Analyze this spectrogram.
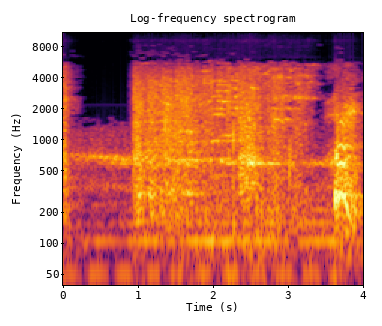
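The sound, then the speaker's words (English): A glass window shatters with a sudden, loud crash as someone jumps through it, followed by a few seconds of shards raining and tinkling down before a final clattering impact. “I'm going to simply jump through the glass.”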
